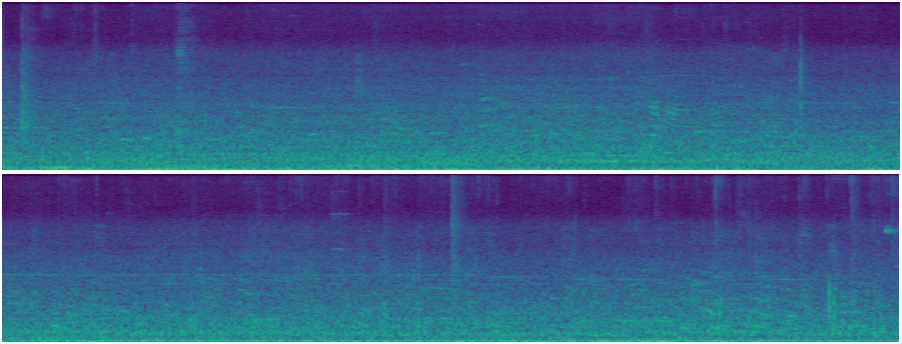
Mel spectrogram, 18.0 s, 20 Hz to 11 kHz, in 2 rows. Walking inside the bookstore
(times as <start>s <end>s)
10.4s 17.9s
